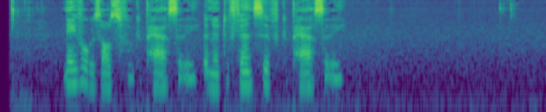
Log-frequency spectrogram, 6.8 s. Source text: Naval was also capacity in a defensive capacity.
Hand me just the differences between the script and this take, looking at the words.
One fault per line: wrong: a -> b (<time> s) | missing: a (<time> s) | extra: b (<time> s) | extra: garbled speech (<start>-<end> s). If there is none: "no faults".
no faults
